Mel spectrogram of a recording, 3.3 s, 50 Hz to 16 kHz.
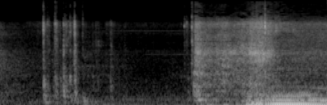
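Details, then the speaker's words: Audi TT restart after replacing the old G40 cam sensor, whose too-high signal confused the ECU on cam-to-crank position: clicks, brief crank, fires straight away, steady even idle. Normal start. "first time every time so that was a nice easy one that was just down to a sensor"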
